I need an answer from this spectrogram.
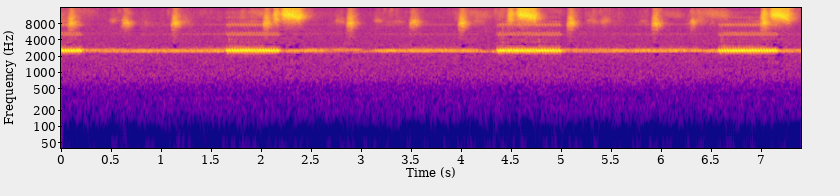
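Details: Grass crickets singing at night in Bulgaria during warm summer weather, captured by surround microphone: a high, even trill punctuated by longer loud bursts and brief piercing clicks.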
